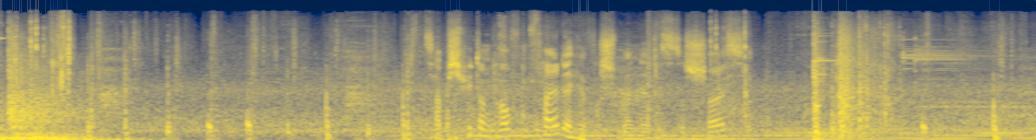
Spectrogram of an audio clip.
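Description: Footsteps crunch on stone and dirt.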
